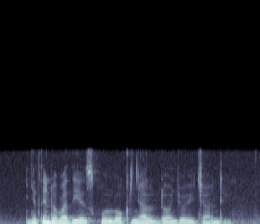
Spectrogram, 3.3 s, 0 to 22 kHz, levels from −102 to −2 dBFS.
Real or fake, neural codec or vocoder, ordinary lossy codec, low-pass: real; none; none; 7.2 kHz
